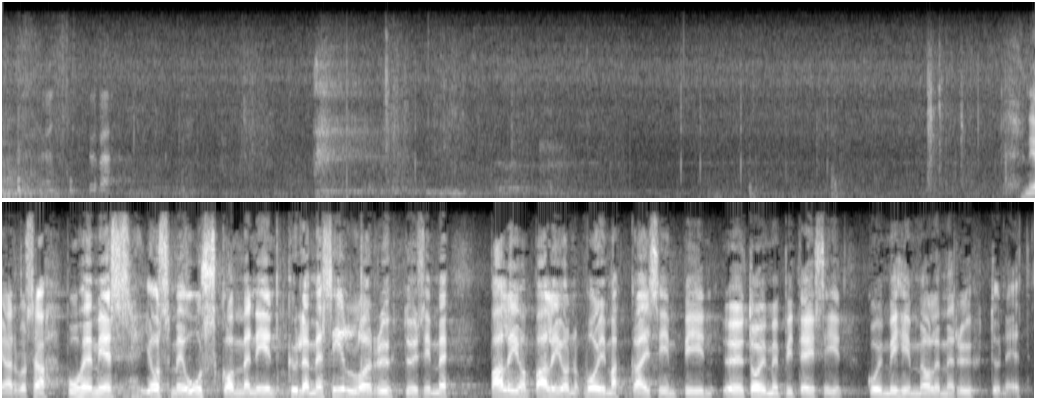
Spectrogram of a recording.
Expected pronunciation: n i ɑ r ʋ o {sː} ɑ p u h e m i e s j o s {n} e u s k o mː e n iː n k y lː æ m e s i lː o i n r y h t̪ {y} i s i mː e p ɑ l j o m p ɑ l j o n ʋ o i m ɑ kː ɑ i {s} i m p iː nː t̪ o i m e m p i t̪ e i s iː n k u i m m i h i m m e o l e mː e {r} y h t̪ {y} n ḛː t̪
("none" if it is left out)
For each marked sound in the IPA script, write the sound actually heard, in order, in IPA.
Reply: s, m, y, s, r, y

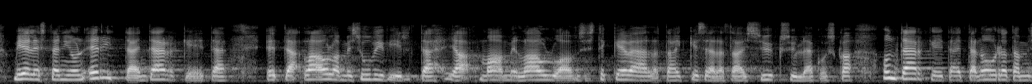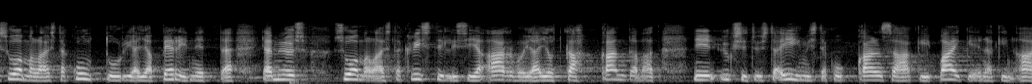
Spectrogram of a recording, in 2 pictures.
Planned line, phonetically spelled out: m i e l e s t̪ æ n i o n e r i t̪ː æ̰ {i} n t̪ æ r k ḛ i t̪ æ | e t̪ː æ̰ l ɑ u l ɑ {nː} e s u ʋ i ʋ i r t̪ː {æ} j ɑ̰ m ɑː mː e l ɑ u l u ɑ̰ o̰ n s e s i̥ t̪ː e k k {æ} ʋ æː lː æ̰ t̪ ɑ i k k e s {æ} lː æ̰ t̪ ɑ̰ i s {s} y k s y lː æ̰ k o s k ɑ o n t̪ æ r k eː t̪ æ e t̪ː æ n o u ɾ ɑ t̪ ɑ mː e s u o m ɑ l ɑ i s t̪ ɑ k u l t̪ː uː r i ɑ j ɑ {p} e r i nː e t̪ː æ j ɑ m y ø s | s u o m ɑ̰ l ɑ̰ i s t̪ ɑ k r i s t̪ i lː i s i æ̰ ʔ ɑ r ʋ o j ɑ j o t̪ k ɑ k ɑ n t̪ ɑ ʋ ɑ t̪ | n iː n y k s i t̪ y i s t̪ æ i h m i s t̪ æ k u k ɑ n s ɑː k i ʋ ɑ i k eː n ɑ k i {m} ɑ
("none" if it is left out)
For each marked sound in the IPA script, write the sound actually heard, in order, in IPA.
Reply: i, mː, æ, e, æ, s, p, n

